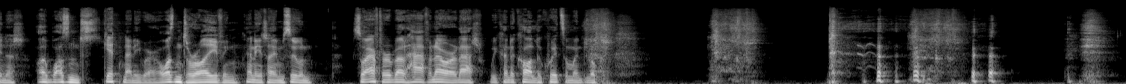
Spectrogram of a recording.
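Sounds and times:
speech: 0.0s - 6.4s, 7.1s - 7.3s, 8.8s - 10.0s
dog sneezing: 7.1s - 7.8s.

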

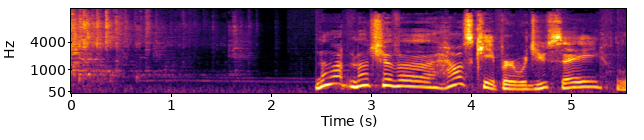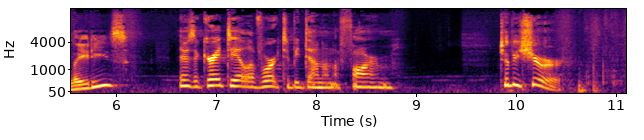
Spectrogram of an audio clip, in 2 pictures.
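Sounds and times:
metal pans kicked under a sink clattering: 0.0s - 1.9s
speech: 2.5s - 8.9s, 9.9s - 10.9s.

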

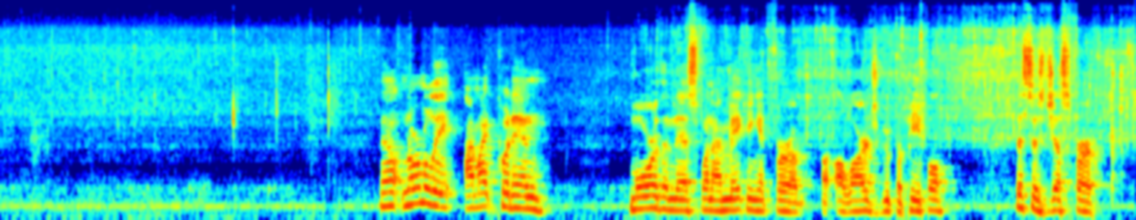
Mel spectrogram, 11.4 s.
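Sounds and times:
Cajun shrimp sizzling in a pan: 0.0s - 11.3s
speech: 3.8s - 5.6s, 6.3s - 9.6s, 10.2s - 11.2s.

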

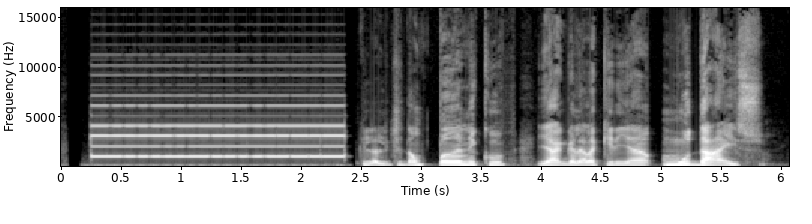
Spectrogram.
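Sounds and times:
heart monitor steady tone: 0.2s - 2.4s
speech: 2.5s - 5.9s.

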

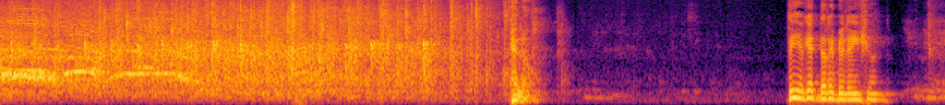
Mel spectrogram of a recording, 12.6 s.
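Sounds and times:
applause: 0.0s - 7.3s
speech: 10.5s - 11.9s.

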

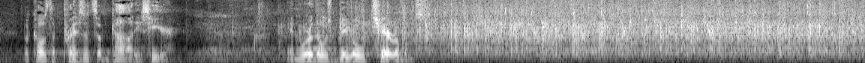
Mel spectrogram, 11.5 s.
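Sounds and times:
speech: 0.3s - 2.4s, 3.8s - 5.8s
applause from a large gathering: 3.4s - 11.5s.

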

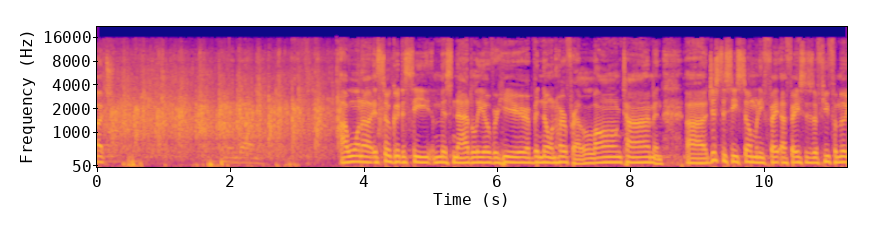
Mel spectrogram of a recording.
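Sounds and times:
speech: 0.0s - 0.7s, 3.7s - 11.2s
audience clapping: 0.0s - 4.8s.

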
